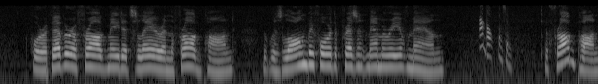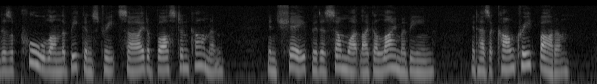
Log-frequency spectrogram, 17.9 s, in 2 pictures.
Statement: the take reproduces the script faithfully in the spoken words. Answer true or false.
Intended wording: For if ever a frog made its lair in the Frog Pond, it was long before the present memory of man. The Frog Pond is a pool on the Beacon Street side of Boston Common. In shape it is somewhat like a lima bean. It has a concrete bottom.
true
